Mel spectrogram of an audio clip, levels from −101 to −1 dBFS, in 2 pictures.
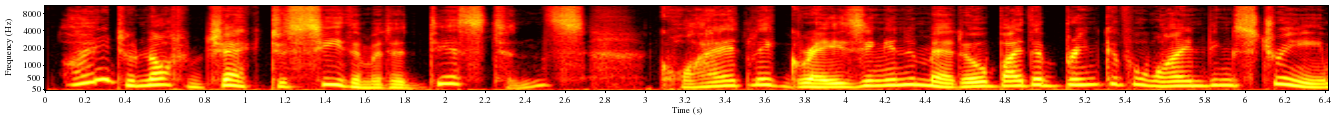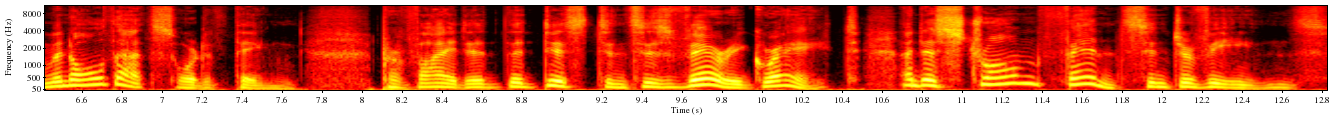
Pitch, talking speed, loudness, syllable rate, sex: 175 Hz, 180 wpm, -20 LUFS, 4.7 syllables/s, male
